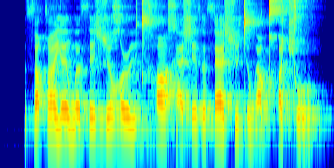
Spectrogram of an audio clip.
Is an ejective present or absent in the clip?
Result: absent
